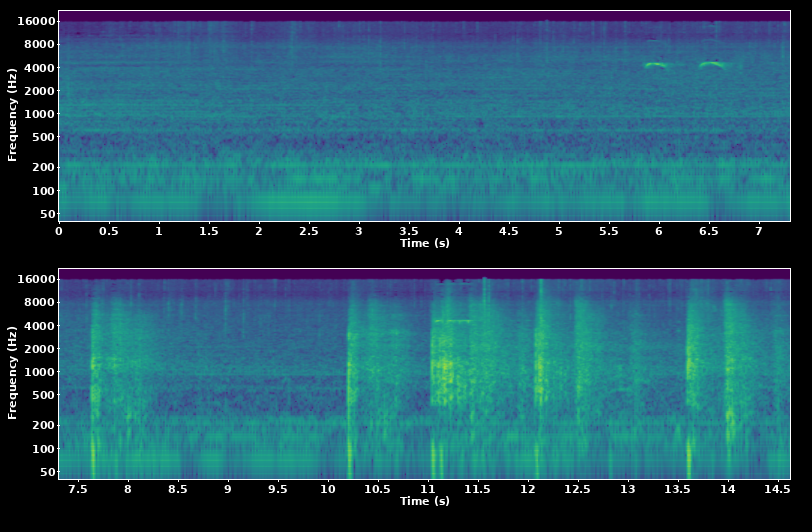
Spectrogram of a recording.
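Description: Sharp bangs: one about eight seconds in, then several more in quick succession near the end, over a steady low hum.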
